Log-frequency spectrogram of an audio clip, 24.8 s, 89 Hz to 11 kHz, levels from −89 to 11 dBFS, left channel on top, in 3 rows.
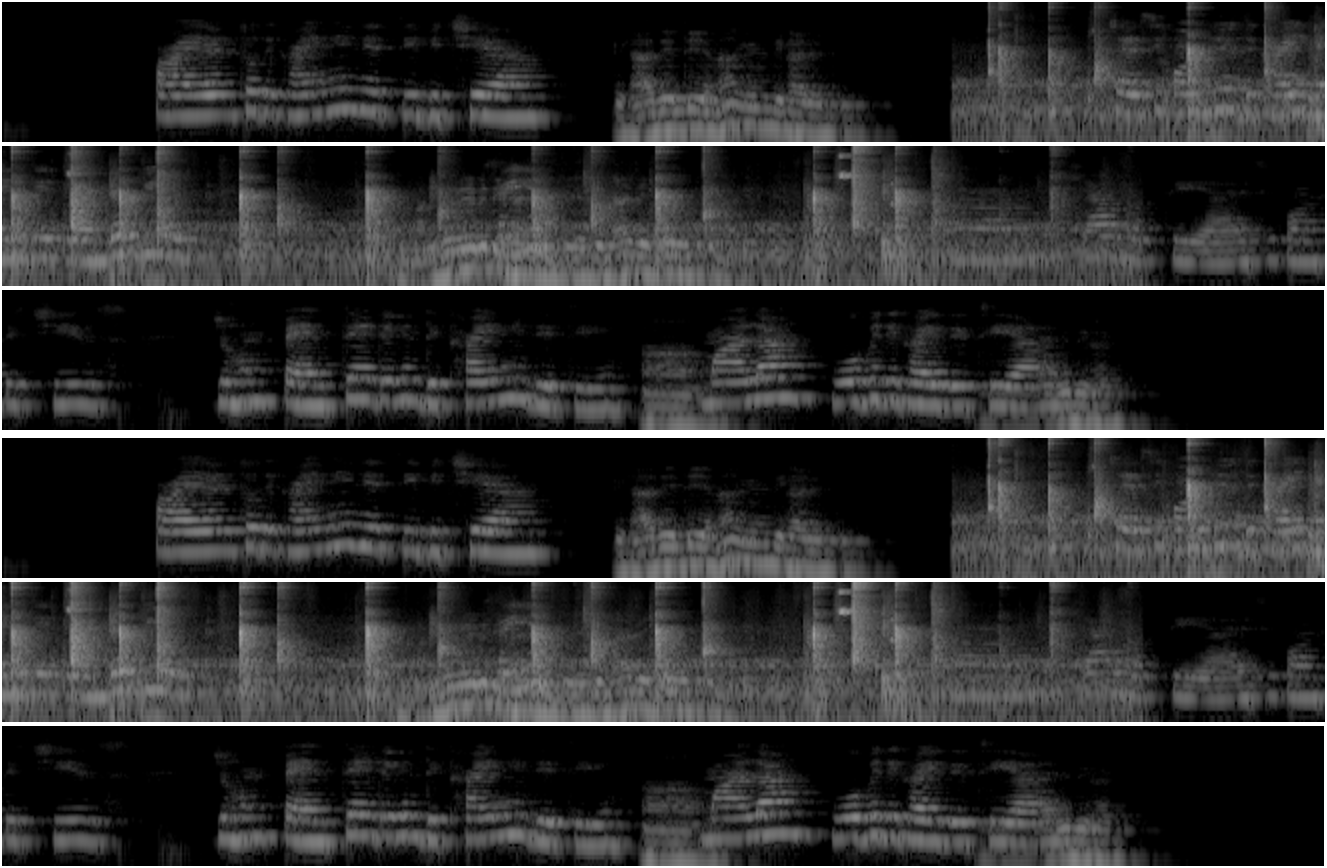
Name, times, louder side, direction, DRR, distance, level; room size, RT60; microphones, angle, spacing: voice 1, 1.0-3.4 6.9-9.5 11.4-11.7 14.1-14.7 15.0-17.3 17.9-20.4 20.9-23.2, equal, 5° left, -1 dB, 1.7 m, -49 dB
voice 2, 3.8-5.3 9.1-9.5 10.7-13.3 20.5-21.0 22.7-23.5, equal, 35° left, -2 dB, 4.7 m, -48 dB
sound 1, 5.9-15.4, right 5 dB, 25° right, 0.6 m, -40 dB
13.0 x 8.7 x 3.2 m, 0.43 s
head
